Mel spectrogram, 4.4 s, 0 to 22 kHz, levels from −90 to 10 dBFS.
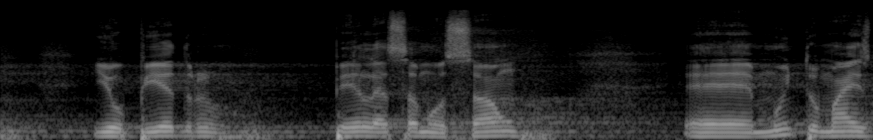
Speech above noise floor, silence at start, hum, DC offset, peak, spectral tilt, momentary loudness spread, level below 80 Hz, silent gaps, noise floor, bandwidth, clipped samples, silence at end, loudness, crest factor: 24 dB; 0 s; none; under 0.1%; -20 dBFS; -5.5 dB/octave; 17 LU; -54 dBFS; none; -59 dBFS; 16 kHz; under 0.1%; 0 s; -36 LUFS; 16 dB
